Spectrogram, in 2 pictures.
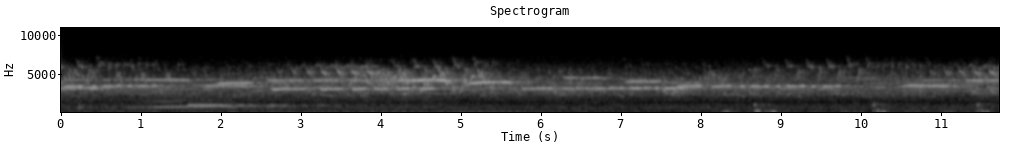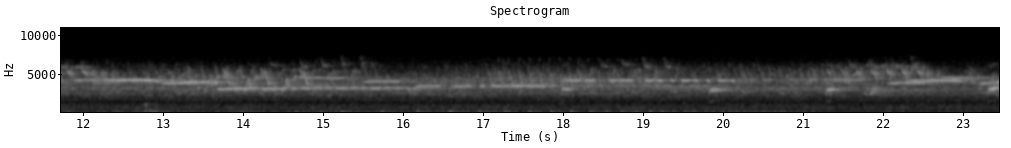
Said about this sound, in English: Hear those peeps? They're coming from an aptly named spring peeper. It's a tiny orange frog. By itself, this male isn't too loud, but at night when males call together, the chorus can be deafening.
